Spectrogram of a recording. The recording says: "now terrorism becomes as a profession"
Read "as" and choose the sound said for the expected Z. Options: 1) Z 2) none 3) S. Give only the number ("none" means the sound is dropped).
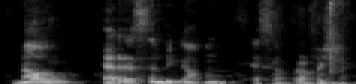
3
